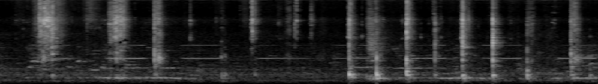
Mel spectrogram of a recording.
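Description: A spoon stirring thick batter in a metal bowl, scraping and knocking against the bowl's sides. The knocks grow louder and quicker about halfway through, two or three a second.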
